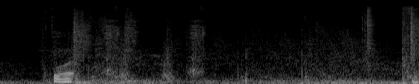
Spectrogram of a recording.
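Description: A magical blast bursts with a bright whoosh.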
